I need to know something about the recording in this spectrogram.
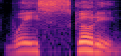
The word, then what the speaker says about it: Uy Scuti: We Scooty. The biggest star in the universe. That's how you pronounce it.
